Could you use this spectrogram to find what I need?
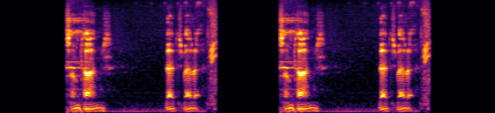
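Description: A middle-aged man speaks in short, excited bursts.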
